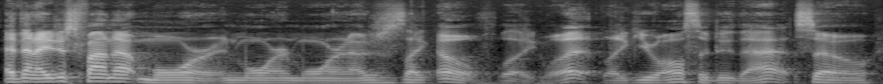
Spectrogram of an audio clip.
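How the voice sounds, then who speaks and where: A man's voice: on the low side, animated, fast, pushed and bright. A young man hosting a podcast, talking casually and enthusiastically with lots of fillers. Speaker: podcast host. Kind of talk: casual chat. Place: podcast studio.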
